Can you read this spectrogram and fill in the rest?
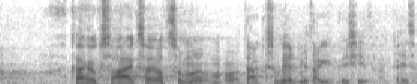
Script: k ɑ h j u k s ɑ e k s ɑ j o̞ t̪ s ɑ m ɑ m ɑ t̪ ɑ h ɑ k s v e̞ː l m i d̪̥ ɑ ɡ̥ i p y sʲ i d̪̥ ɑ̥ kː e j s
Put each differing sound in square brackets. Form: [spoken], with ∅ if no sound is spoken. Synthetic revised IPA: k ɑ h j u k s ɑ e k s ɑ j o̞ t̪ s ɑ m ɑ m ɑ t̪ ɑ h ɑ k s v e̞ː l m i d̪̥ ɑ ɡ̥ i [k] y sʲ i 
